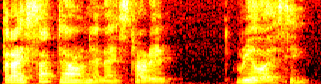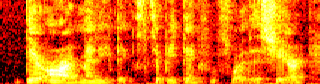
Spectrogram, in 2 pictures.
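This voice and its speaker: A woman speaks at a moderate pace with a fairly low pitch, vocal fry, and fairly even intonation. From Honduras. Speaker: podcast host and film producer. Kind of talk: heartfelt vlog talk.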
